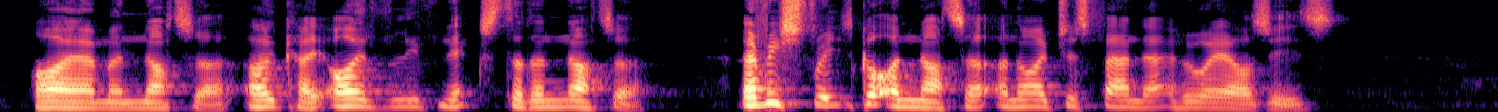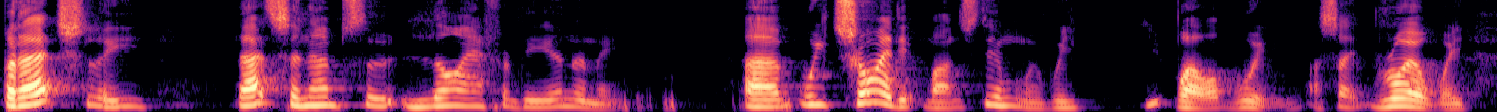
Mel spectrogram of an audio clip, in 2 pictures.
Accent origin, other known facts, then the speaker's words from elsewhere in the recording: United Kingdom; we are mostly British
